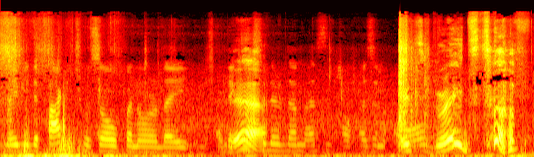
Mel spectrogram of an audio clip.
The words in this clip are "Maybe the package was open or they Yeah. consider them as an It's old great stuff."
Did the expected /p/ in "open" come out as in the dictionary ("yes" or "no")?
yes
